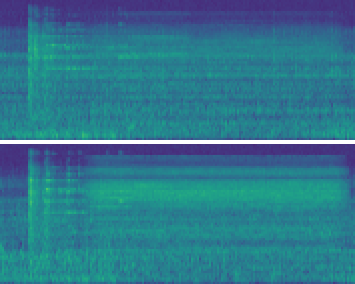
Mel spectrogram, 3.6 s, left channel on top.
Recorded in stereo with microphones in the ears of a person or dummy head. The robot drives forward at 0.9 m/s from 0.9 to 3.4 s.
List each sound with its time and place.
0.3 s breaking glass: 25° left (ahead or behind), 7 m; by 1.3 s 20° left (ahead or behind), 7.5 m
